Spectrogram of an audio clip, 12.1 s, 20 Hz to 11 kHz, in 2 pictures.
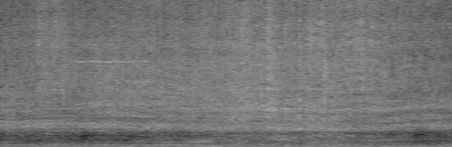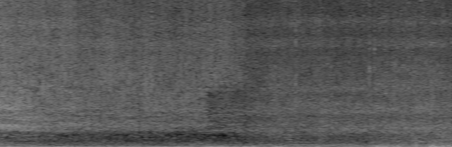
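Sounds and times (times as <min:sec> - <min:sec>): tyres hissing on wet pavement: 0:00.0 - 0:11.8
road traffic rumble: 0:00.0 - 0:12.0.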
